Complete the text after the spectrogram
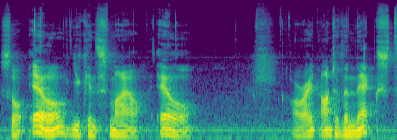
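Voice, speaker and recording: A man with an American accent speaks at a fairly low pitch. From United States. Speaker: English teacher. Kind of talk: tutorial. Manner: halting, repeats words.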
